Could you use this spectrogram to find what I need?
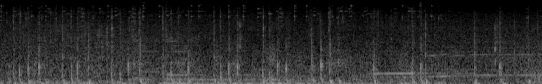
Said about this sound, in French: T'es un cheval.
